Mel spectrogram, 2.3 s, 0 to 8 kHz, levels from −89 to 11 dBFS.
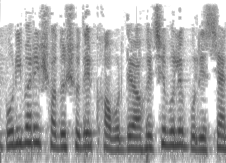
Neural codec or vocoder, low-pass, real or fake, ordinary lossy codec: none; 7.2 kHz; real; none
